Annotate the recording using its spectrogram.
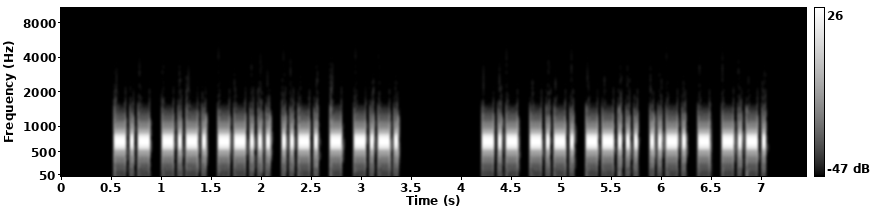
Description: Morse code, heard as a keyed tone, about 31 wpm, 700 Hz. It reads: KC7FTC KC7FTC
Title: USA Call Signs - 6 Characters - Repeated 3x - 30wpm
